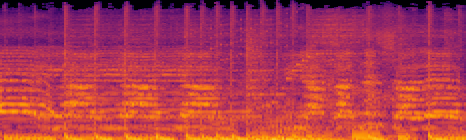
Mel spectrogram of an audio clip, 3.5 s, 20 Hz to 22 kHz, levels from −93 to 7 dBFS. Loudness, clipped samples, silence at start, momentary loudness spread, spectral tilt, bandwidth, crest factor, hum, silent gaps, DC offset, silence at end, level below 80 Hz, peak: -14 LUFS; under 0.1%; 0 s; 1 LU; -4.5 dB/octave; over 20 kHz; 12 dB; none; none; under 0.1%; 0 s; -16 dBFS; 0 dBFS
